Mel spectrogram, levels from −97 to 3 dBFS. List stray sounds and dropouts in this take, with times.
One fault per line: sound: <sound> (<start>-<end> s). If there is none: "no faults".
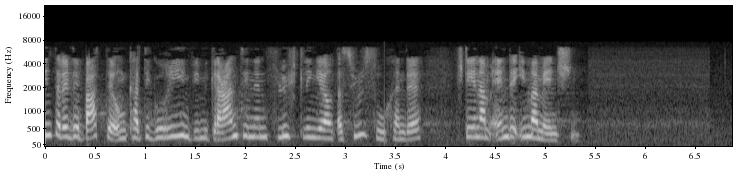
no faults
